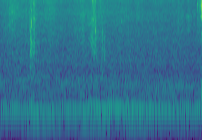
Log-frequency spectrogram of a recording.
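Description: A steady low motor hum that swells slightly in the middle, with two faint soft clicks, one about half a second in and one about two seconds in.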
